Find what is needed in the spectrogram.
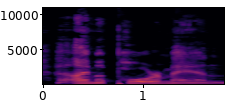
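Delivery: slow, high, nervous plea; high, drawn-out wail; pleading Hatter. A narrator's reading. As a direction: plead pitifully, drawing out the words. Hatter pleads with angry king.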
